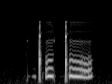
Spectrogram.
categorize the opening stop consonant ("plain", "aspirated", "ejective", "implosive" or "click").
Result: click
